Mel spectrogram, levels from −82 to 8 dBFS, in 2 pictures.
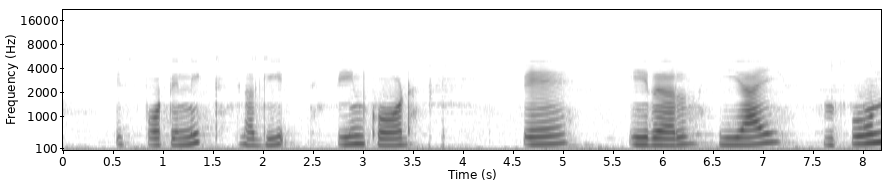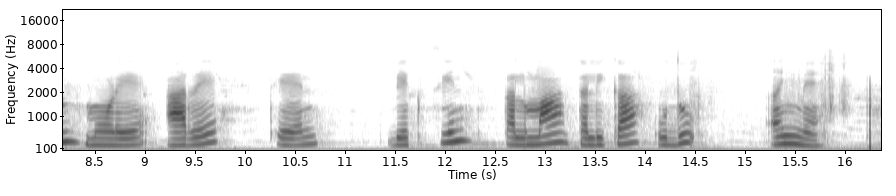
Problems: none marked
